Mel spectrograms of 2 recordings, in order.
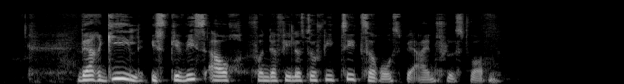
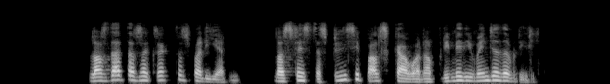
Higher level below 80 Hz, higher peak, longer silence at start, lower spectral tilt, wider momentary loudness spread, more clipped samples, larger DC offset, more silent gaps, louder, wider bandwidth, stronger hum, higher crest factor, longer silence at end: second, -68 dBFS vs -56 dBFS; second, -6 dBFS vs -2 dBFS; second, 0.3 s vs 0.9 s; second, -4.5 dB/octave vs -6 dB/octave; first, 16 LU vs 9 LU; neither; neither; second, none vs 2.53-2.73 s; second, -24 LUFS vs -19 LUFS; first, 11.5 kHz vs 7.6 kHz; neither; about the same, 20 dB vs 18 dB; first, 1.25 s vs 0.75 s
